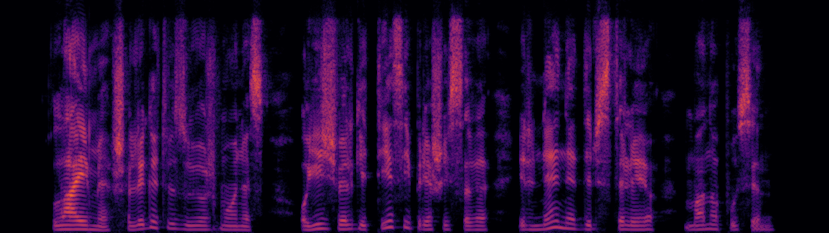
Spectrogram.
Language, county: Lithuanian, Šiauliai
